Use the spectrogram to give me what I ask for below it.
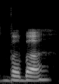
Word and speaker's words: BHBBH: Oh, Nicole says we pronounce BHBBH as bubba.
